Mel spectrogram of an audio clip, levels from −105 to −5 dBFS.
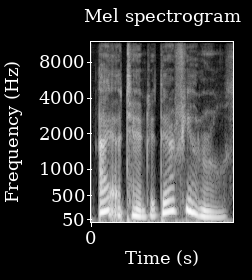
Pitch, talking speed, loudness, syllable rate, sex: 145 Hz, 170 wpm, -15 LUFS, 6.4 syllables/s, male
